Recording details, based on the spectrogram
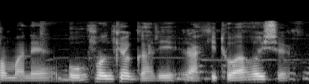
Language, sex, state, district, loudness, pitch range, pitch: Assamese, male, Assam, Kamrup Metropolitan, -17 LUFS, 105-130 Hz, 110 Hz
